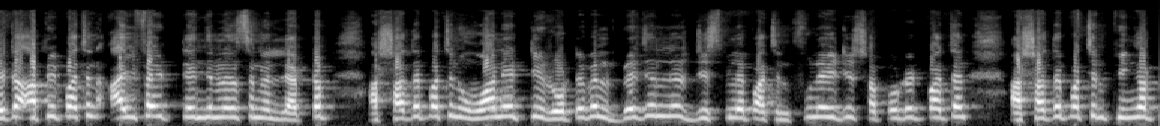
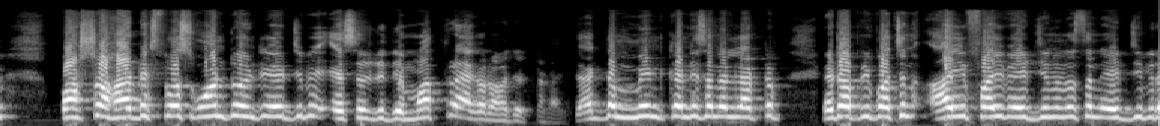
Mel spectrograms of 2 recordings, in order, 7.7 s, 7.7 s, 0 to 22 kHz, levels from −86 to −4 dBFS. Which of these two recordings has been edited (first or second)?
second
